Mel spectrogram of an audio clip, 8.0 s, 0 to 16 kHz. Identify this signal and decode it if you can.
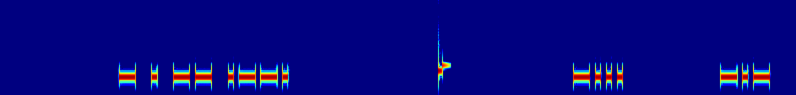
Morse code, heard as a keyed tone, about 22 wpm, spaced as for 15 wpm, 700 Hz. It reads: TEMP BK
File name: Top 90 QSO Elements - 6x Character Spacing - 22wpm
